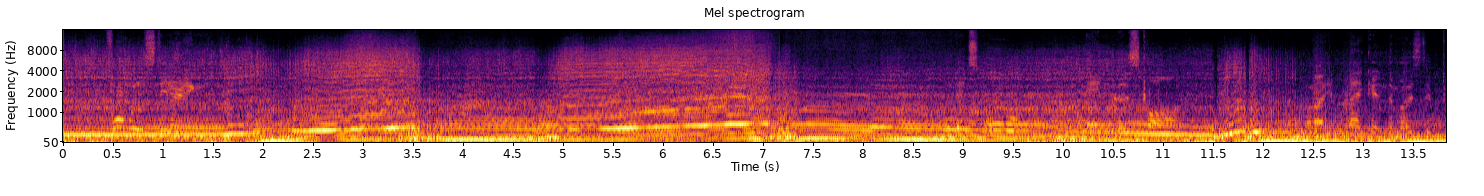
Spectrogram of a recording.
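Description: Straight-piped Lamborghini Aventador S Roadster with a naturally aspirated 6.5-litre V12, revving hard in long rising and falling sweeps, loud and close, with someone talking over it in places.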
